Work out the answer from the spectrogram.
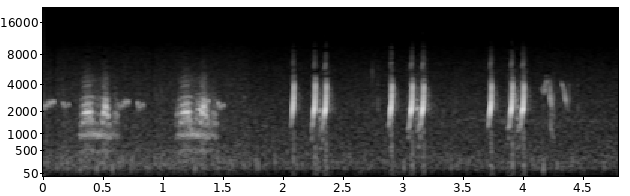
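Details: Quail call for morning and night: opens with two rough, nasal, wavering phrases, then sharp clipped notes in pairs and triplets roughly every second.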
